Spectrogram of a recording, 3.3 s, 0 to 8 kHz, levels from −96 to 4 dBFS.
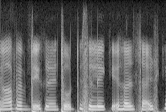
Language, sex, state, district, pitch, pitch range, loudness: Hindi, female, Chhattisgarh, Raipur, 225 Hz, 215-240 Hz, -16 LUFS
